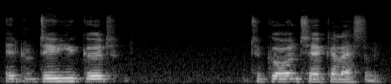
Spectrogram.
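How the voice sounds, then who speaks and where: A man's voice: mid-range voice, little pitch movement, a little slow, darkish tone, close to an everyday voice. A man reading a storybook, voicing scornful older brothers who tease their sibling in a fairy tale. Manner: scornful, teasing.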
